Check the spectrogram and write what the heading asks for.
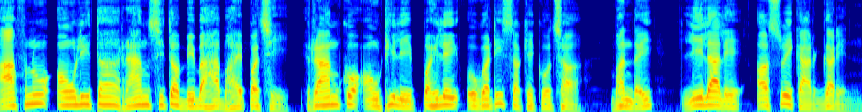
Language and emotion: Nepali, neutral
